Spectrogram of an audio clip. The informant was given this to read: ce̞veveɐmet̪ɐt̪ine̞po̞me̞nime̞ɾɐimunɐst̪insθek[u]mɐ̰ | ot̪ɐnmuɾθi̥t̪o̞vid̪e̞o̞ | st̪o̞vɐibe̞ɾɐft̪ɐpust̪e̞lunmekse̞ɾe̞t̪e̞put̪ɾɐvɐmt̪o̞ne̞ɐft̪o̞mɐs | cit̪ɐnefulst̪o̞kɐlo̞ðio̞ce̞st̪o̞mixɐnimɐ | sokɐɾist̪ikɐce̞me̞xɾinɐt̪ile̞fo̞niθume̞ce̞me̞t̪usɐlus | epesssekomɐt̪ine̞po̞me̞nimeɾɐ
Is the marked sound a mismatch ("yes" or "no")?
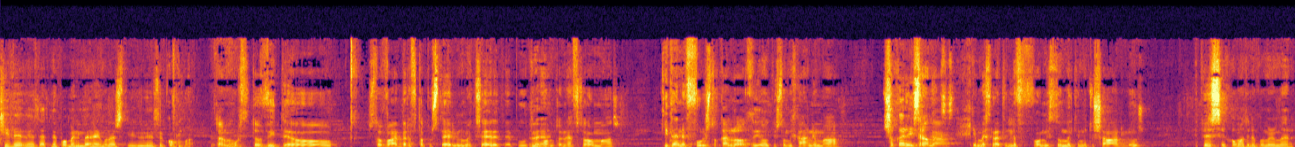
yes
